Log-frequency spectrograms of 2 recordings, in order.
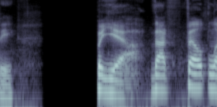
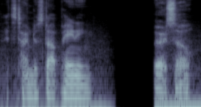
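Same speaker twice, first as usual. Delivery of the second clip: lower, softer, a gentle final word; soft, low farewell; 5 semitones lower, 7 dB quieter than usual. Retold or imitated. The ghost child telling Verso to stop painting, soft and low. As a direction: say it quietly, letting go. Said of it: "and he goes".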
